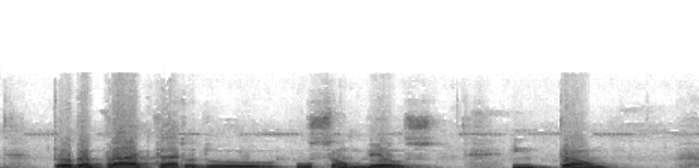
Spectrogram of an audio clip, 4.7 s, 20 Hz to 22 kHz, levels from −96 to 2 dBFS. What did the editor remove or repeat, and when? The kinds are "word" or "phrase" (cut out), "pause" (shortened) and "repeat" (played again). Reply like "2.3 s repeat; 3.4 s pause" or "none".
1.2 s word; 2.1 s phrase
